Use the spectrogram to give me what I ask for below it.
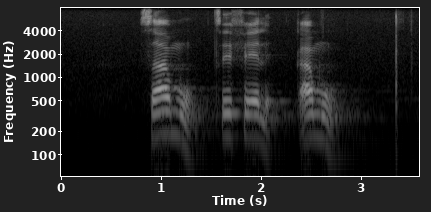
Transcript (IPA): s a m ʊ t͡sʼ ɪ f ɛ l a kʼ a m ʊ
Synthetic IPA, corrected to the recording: s a m ʊ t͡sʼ ɪ f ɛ l ɛ kʼ a m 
